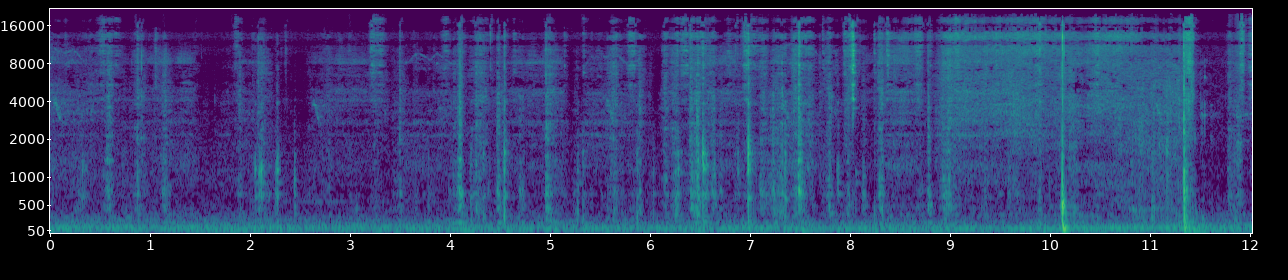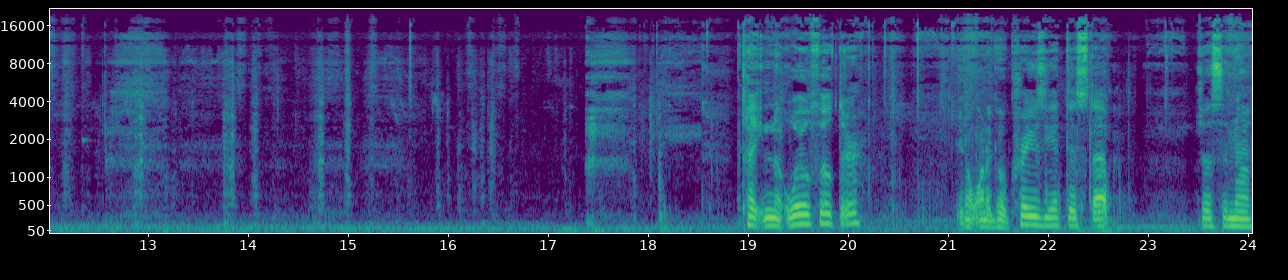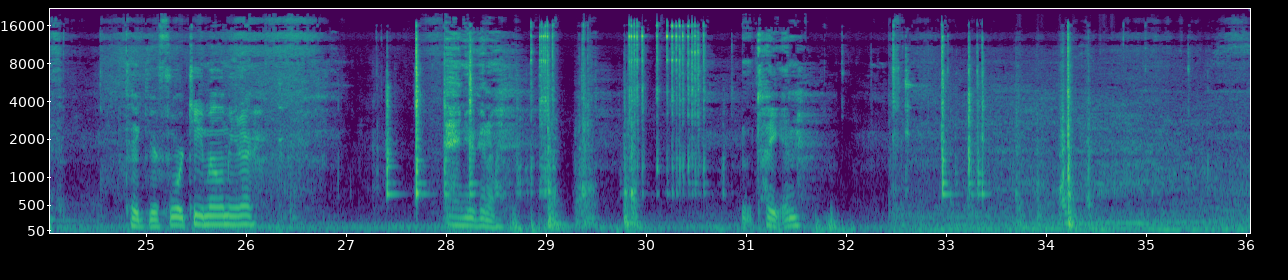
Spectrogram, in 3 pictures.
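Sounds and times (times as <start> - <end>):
low steady hum: 0.0 - 34.7
hands scraping metal and plastic: 0.3 - 17.3.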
